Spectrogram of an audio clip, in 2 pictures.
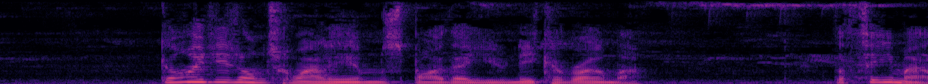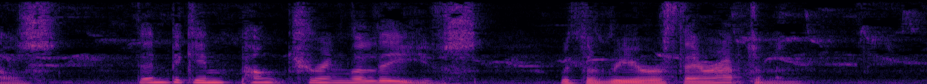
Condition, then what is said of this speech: None; typical speech.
